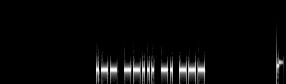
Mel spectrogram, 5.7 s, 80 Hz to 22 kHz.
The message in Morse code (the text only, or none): W7NO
